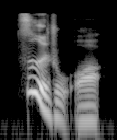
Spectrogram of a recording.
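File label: "自主", Chinese; HSK6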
